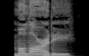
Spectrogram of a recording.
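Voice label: "molarity", British English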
